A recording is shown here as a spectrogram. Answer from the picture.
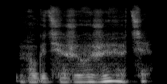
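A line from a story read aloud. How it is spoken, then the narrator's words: Incredulous whisper. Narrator (Russian): прошептал я, все еще не веря тому, что он говорит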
